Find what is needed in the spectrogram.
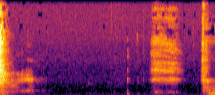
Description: Hey everyone! This video includes some stifled and mostly unstifled sneezes.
